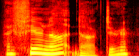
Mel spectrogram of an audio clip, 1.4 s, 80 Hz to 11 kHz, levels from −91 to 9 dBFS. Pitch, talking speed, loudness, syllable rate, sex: 165 Hz, 175 wpm, -15 LUFS, 4.0 syllables/s, male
